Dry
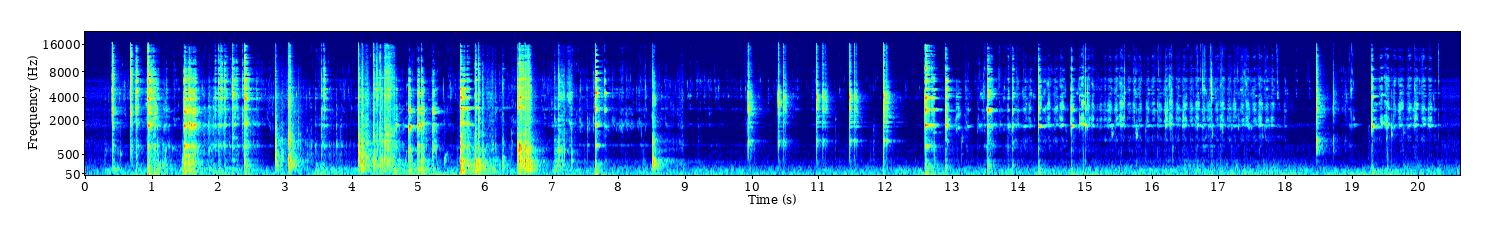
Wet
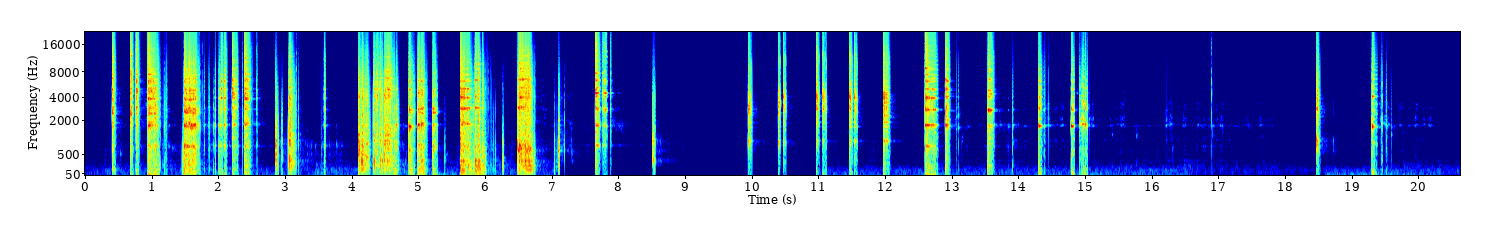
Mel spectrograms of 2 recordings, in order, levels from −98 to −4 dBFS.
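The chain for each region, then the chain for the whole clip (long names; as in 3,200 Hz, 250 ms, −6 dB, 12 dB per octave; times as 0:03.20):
0:07.12–0:11.03: Bessel high-pass filter 580 Hz, order 6 + repeating echo 113 ms, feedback 52%, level −24 dB
0:16.62–0:18.61: high-pass filter 61 Hz + low-shelf EQ 310 Hz −9 dB + double-tracking delay 15 ms −12.5 dB
whole clip: low-pass that shuts in the quiet parts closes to 410 Hz, open at −28.5 dBFS; leveller curve on the samples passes 5; low-shelf EQ 420 Hz −7 dB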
